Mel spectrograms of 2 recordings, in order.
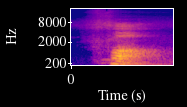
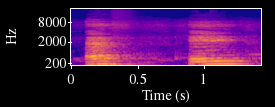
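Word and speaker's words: فاء: If you put one dot upon this shape, it will become fa. Its pronunciation in English is F-A-A, fa. It is a light letter, so it can be pronounced easily.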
